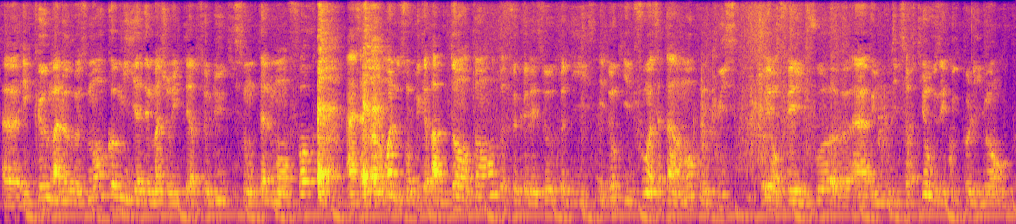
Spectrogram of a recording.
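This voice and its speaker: Male debater, earnest politician, slightly deep, roomy and distant recording. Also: fast, few pauses, over loud music. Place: cafeteria. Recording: roomy, distant mic, background noise.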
